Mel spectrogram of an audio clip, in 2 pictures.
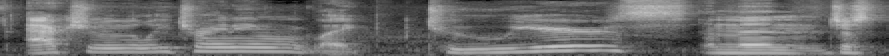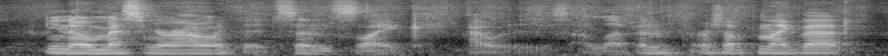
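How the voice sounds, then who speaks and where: Delivered at a fairly slow pace, an ordinary speaking voice moves with lively intonation. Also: man, fairly high pitch for a man. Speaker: parkour athlete. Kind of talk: casual interview.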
